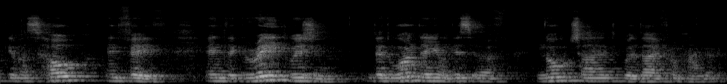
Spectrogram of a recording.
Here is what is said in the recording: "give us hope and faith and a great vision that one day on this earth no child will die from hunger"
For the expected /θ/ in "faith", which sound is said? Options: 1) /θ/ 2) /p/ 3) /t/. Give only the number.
1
